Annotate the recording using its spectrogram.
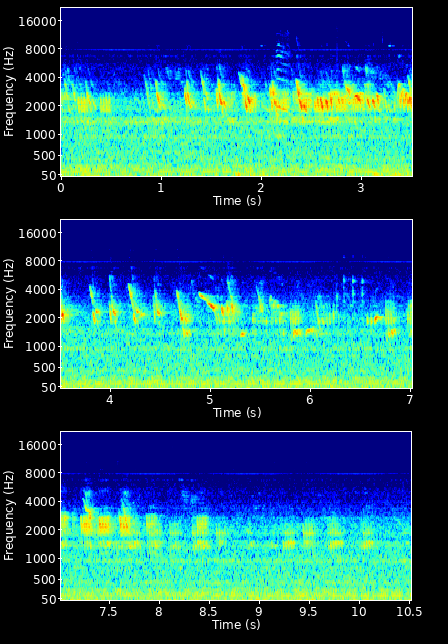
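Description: Purple martins chattering in a rapid run of short chirps, played back from a video through computer speakers. The calling is densest and loudest in the first half and thins out near the end.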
